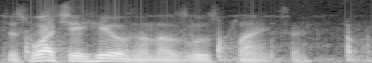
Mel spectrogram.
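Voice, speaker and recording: Playing a hardboiled, wisecracking detective who narrates a 1940s radio play, a man speaks in a deep, expressive voice at a brisk clip. Background noise and music come through on the dull, aged radio recording.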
